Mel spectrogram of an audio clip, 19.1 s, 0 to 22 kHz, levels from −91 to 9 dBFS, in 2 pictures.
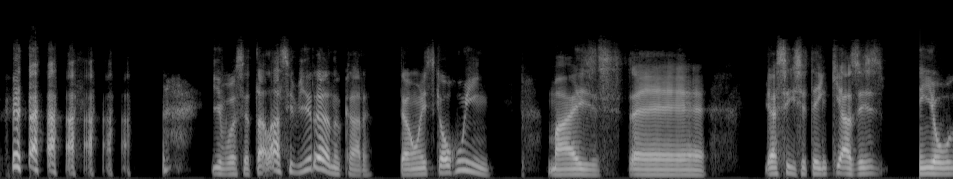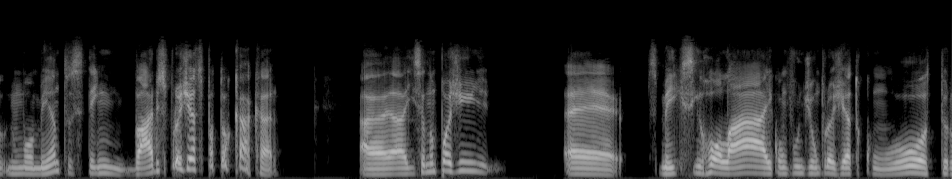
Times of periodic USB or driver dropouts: none

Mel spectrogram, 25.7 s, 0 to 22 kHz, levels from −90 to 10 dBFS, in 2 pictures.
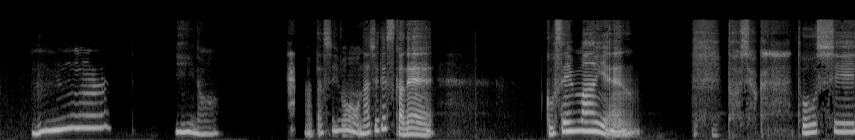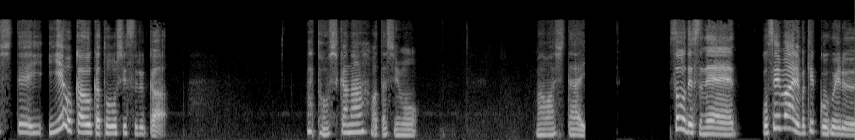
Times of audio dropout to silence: none

